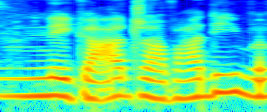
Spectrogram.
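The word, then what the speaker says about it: Négar Djavadi: Das nächste Buch spielt auch in Frankreich, heißt Die Arena von Negar oder Nejar. Djawadi, wie spricht man denn richtig aus? – Negar Djawadi, würde ich auch sagen.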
